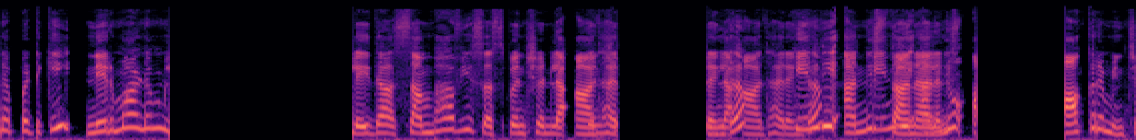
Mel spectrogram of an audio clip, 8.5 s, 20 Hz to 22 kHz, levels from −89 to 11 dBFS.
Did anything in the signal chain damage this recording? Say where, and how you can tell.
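Yes. Three rebuffering stalls point to the network and playback stage: the player ran dry and waited for more data. The speech drops to silence from 1.26 to 2.64 s, resuming on "లేదా సంభావ్య సస్పెన్షన్ల", then again from 4.62 to 5.30 s and from 7.31 to 7.98 s, adding 1.37 s, 0.68 s and 0.67 s. Each resumes exactly where it stopped. A waveform shows flat silent gaps, and a spectrogram shows full-width blank columns with hard edges.

A doubled audio track runs from 4.39 to 7.17 s, starting right after "నిర్మాణం లేదా సంభావ్య సస్పెన్షన్ల". A second full-band copy trails by about half a second, roughly 5 dB quieter, with no decay or room colour. It is likely a second capture through a slower path in the recording or processing chain. On a spectrogram, the harmonic patterns repeat as fainter shifted ghosts. On a waveform, the copy begins and ends abruptly.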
